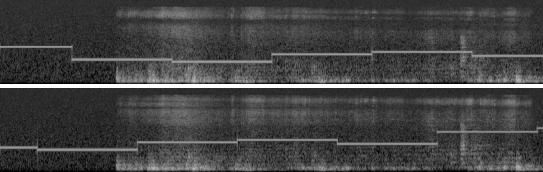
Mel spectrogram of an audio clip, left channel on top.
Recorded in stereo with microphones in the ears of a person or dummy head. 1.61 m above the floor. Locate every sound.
1.2 s footsteps: 30° left (ahead or behind), 5 m; by 5.3 s 5° left (ahead or behind), 3 m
